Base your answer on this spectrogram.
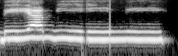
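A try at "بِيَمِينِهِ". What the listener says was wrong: Jangan panjang nih-nya ya. Tidak panjang mi, yang panjang nih-nya jangan ya.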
